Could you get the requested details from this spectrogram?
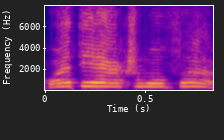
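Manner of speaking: high, stressed-out, frustrated screaming outburst. Retelling yelling at home over coworkers' questions: imitating own screaming. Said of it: "and I'm at my house screaming".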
